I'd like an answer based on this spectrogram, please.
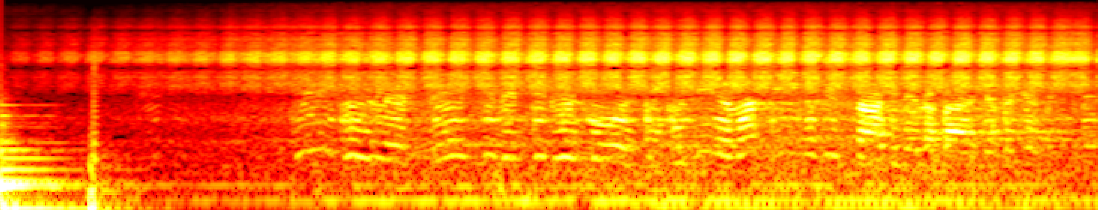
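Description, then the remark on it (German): Loud cicadas on a steep forest slope by Lake Lugano, Switzerland, buzz continuously in a dense, shrill drone with a fast pulsing rhythm, joined by softer chirping sounds underneath and a single sharp knock near the start. “Was man sicher auch hört, sind die Zikaden, sehr laut hier an diesem steilen Waldhang.”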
